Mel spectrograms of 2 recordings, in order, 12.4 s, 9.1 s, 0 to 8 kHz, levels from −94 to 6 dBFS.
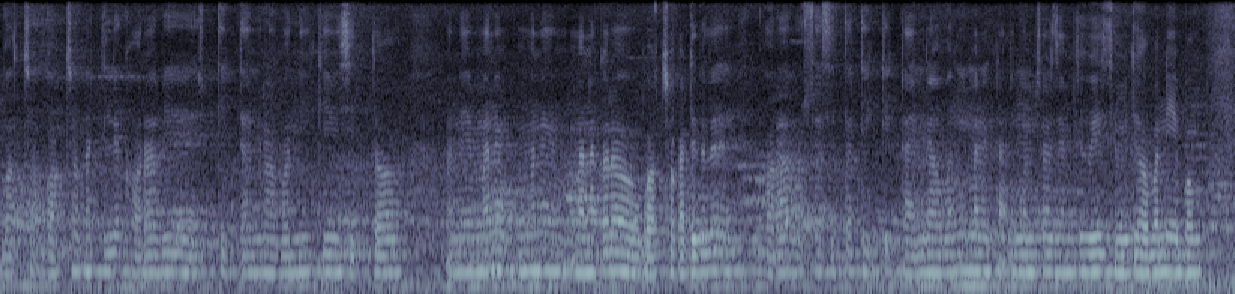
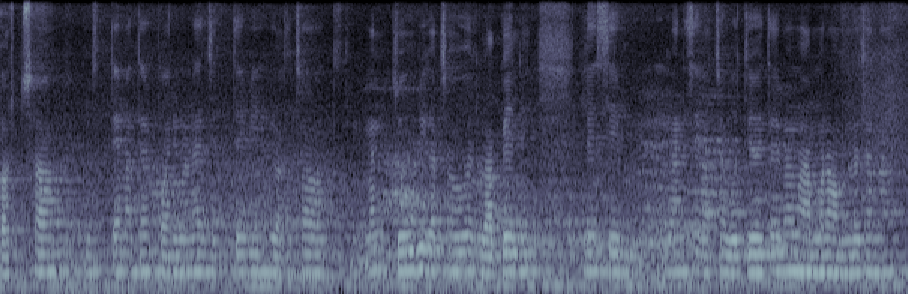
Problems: constant background noise, continuous background conversations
